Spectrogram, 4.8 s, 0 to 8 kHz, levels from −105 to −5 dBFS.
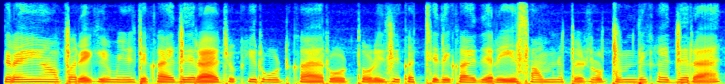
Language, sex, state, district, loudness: Hindi, female, Jharkhand, Sahebganj, -19 LUFS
